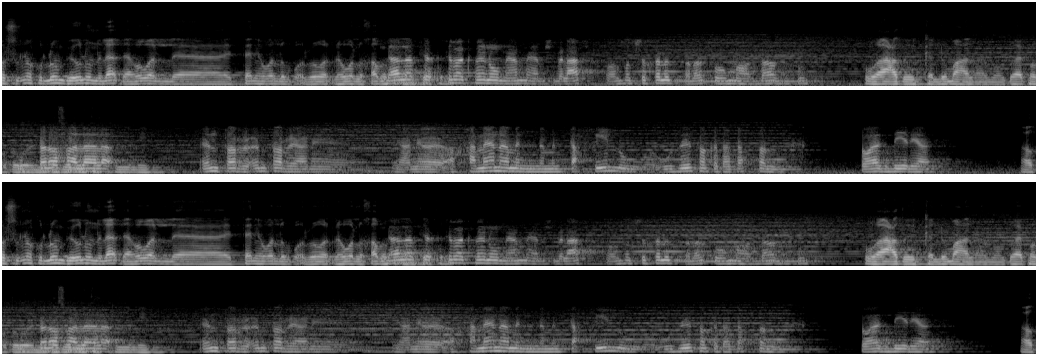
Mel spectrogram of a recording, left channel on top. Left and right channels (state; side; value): noise; left; rumble, 24 dB below the sound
